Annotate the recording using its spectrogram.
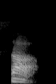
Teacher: سا ایسا ادا کریں گے، زبان کی نوک باہر لیں گے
